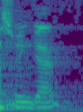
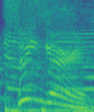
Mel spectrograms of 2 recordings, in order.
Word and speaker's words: swinger: A swingar. Ah, mi Swinger, dijo, ¿ok? Swinger. S-W. I-N-G-E-R.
